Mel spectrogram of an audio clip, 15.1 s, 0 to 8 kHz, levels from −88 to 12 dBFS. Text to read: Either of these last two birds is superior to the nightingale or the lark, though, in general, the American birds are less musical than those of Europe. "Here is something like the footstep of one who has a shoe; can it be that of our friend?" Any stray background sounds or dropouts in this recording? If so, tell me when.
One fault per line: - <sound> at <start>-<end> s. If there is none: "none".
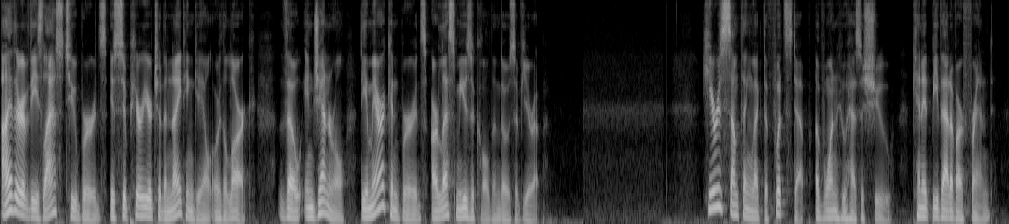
none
